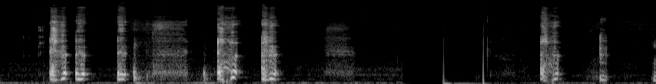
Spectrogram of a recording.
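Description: A burst of several harsh coughs with throat clearing and a gasping breath in between, then a few more coughs.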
